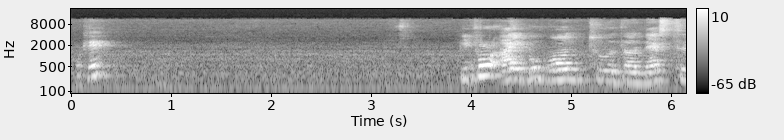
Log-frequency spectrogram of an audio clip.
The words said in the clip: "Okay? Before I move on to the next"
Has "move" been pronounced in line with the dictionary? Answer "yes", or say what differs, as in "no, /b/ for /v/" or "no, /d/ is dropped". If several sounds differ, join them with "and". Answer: no, /w/ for /v/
